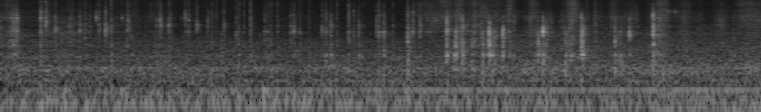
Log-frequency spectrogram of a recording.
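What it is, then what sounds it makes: Foil sheet-mask sachet tapped with nails. A full, flat laminated foil Betterskin sheet-mask sachet is held while long nails tap and scratch across its surface. Quick, crisp clicks and bright, dry scratchy crinkles repeat at an uneven pace over a steady low hum. Each tap dies away almost instantly.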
